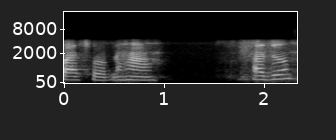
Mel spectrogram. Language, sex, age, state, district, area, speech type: Marathi, female, 30-45, Maharashtra, Yavatmal, rural, conversation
